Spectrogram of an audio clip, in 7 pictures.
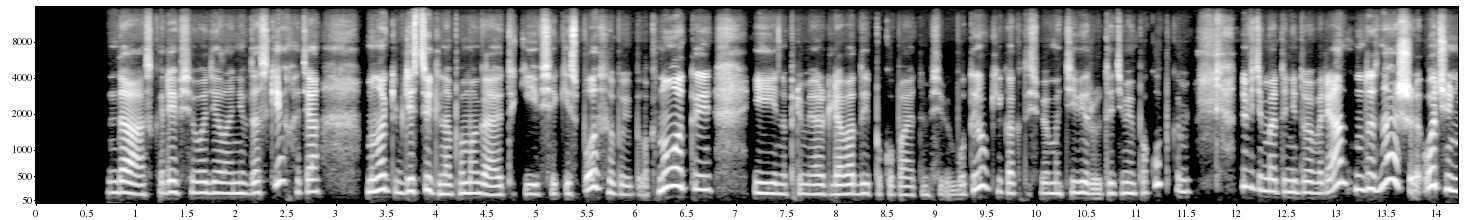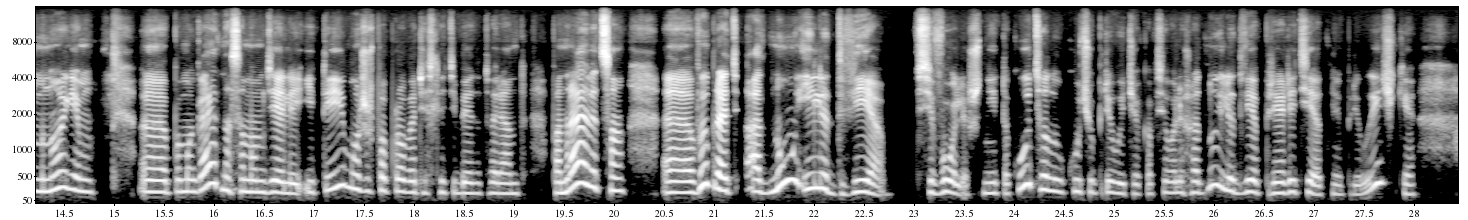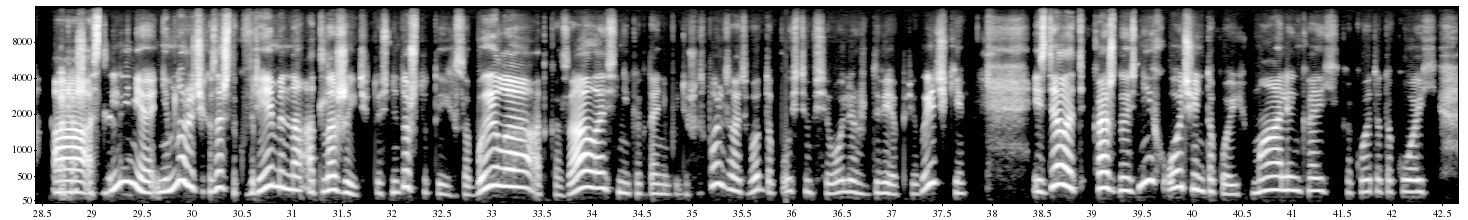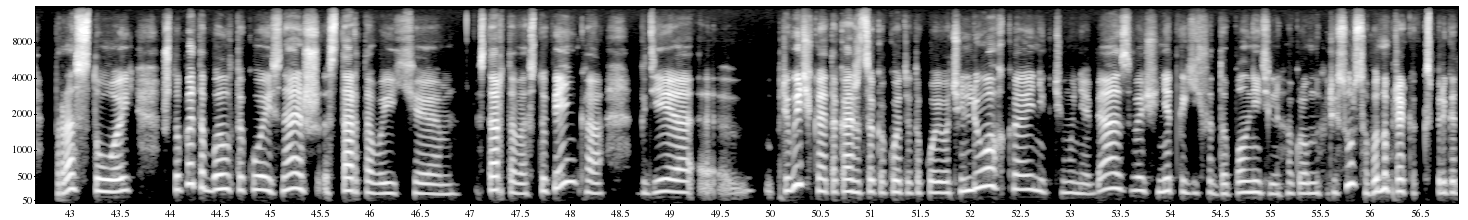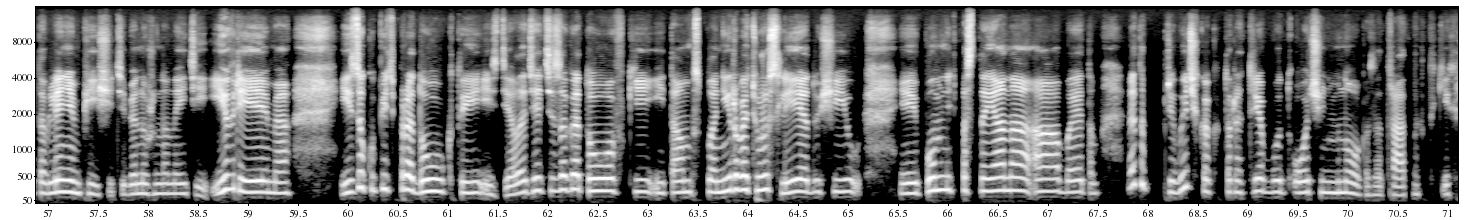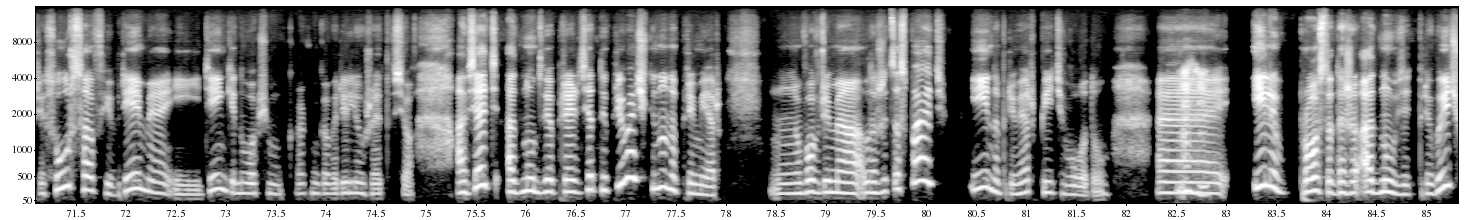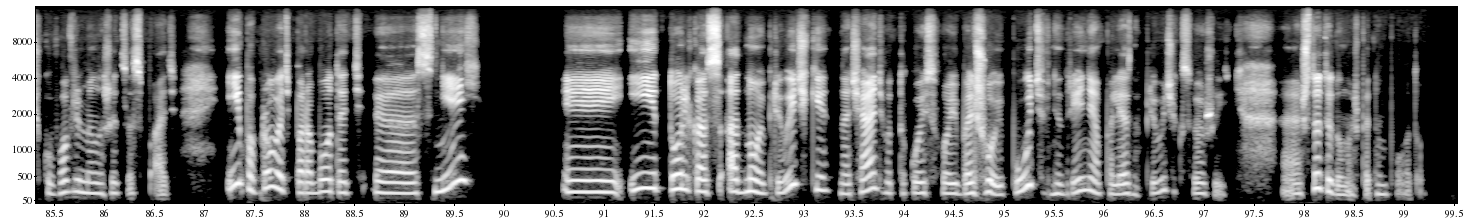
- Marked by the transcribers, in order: other background noise; tapping; grunt
- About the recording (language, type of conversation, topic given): Russian, advice, Как мне не пытаться одновременно сформировать слишком много привычек?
